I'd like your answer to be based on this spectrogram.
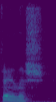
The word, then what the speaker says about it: Félix: It's spelled João Félix, but it's pronounced Félix.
